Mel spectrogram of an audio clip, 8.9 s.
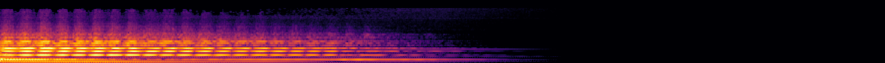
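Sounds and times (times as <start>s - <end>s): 
acoustic instrumental praise music: 0.0s - 4.6s.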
